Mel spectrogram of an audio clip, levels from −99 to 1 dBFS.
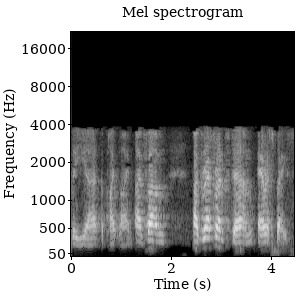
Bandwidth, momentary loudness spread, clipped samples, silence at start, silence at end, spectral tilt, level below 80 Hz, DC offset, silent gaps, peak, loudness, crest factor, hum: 4 kHz; 11 LU; under 0.1%; 0 s; 0.15 s; -7.5 dB/octave; -70 dBFS; under 0.1%; none; -4 dBFS; -22 LUFS; 18 dB; none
